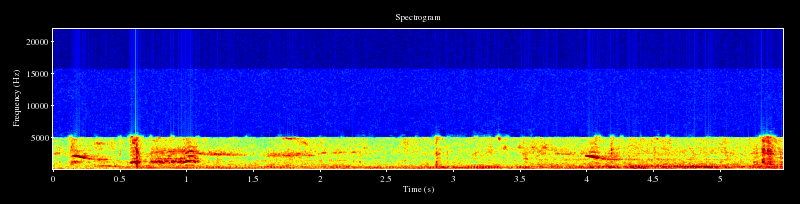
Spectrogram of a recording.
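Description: A bird chirping twice, each a short falling note, over faint outdoor background noise, with a few sharp clicks.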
